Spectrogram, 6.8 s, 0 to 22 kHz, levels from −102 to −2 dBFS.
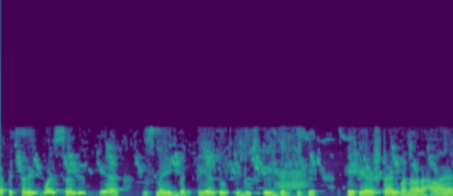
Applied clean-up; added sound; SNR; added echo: classical method spectral subtraction.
